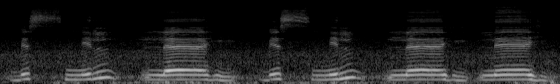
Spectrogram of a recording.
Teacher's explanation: रहमान रहीम लाह हुला हुल लाह फिर जेर की मिसाल है लफ अल्लाह के लाम से पहले जेर होगा तो लफ अल्लाह के लाम को बारीक पढ़ेंगे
